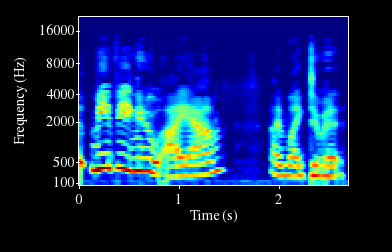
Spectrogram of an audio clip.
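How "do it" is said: mock chant, getting louder; loud, goading little chant; playful egging-on. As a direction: cheer them on with mounting insistence. Eggs on the character's kiss.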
